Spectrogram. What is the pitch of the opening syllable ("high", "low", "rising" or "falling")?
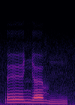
high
